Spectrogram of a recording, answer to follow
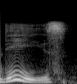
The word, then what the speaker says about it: Deese: Because it wasn't even, his name is Warden Allen Dees, and it's spelled Deese, but nobody ever said Allen or even...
